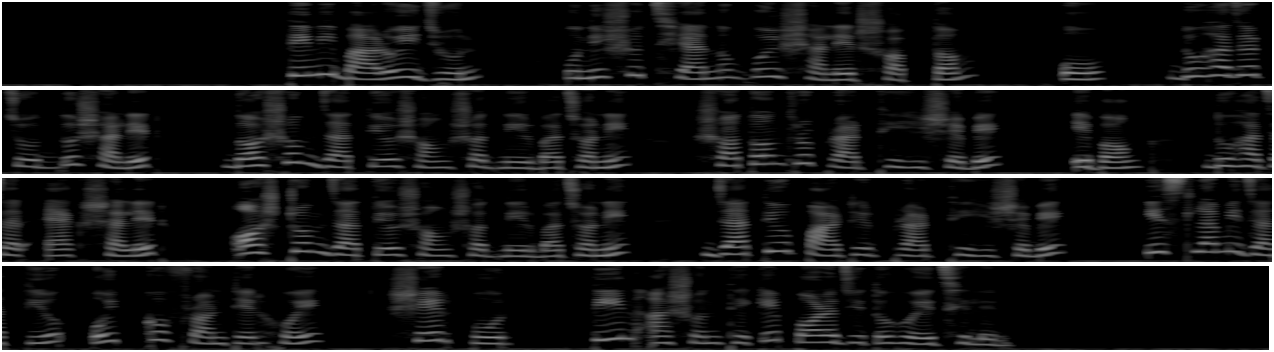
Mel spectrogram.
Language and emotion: Bengali, neutral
